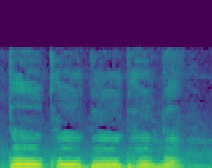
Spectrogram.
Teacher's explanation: ये क वर्ग जो है ये इसका उच्चारण स्थान कंठ होता है, तो 5 ही वर्णों का उच्चारण स्थान भी कंठ ही होगा।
